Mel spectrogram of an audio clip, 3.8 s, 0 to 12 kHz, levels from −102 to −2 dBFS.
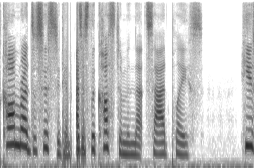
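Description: A burst of gritty crackle tears through the speech from 0.87 s to 1.30 s, a rough, broken texture made of many tiny dropouts packed close together, which stops abruptly once that stretch ends. This is processor overload crackle: the processor fell behind and missed deadline after deadline for its small audio buffers, each apparently around 10 ms long, and because every missed buffer was simply skipped, about forty short, hard-edged gaps landed in that span.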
